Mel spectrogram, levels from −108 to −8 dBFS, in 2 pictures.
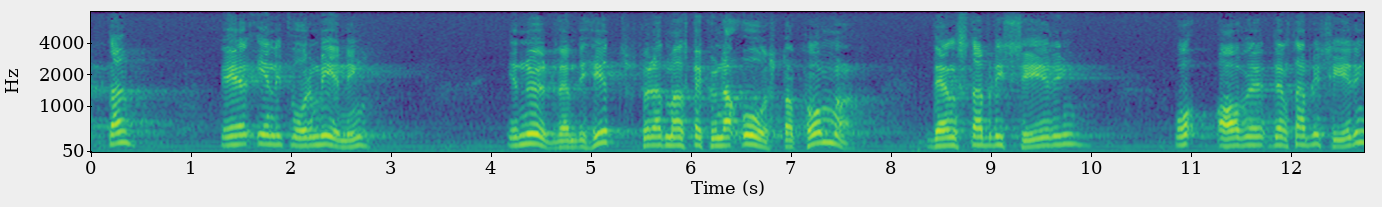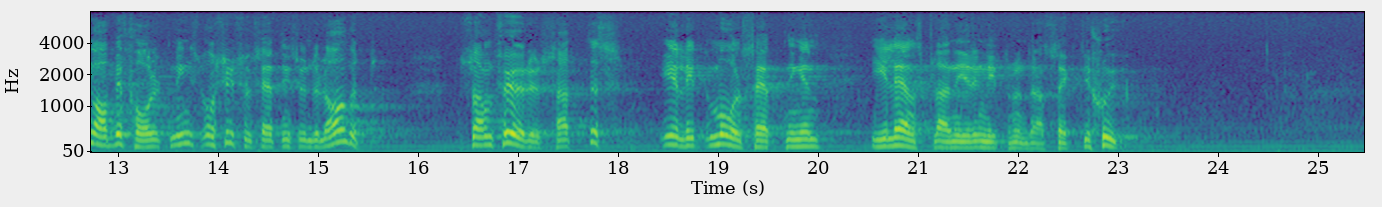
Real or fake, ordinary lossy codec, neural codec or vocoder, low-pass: real; none; none; none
